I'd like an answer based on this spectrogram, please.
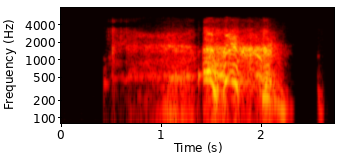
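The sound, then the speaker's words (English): A person clears phlegm from the throat in two drawn-out rasping pushes, the second louder and rougher, then a faint short sound after a brief pause. “Excuse me. A little phlegm.”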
